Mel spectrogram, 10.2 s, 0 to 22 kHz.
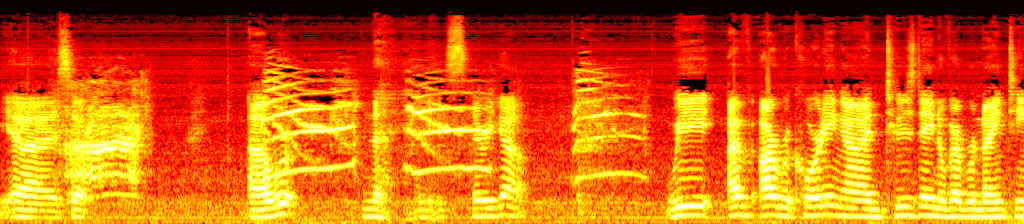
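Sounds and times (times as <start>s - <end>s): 
speech: 0.0s - 1.1s, 2.5s - 5.4s, 6.6s - 10.2s
cat meows played from a soundboard: 0.6s - 1.5s, 2.6s - 4.9s, 5.7s - 6.5s.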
